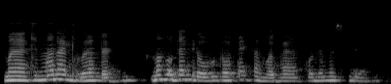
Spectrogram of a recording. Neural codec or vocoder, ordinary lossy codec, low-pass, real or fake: codec, 44.1 kHz, 1.7 kbps, Pupu-Codec; none; 7.2 kHz; fake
